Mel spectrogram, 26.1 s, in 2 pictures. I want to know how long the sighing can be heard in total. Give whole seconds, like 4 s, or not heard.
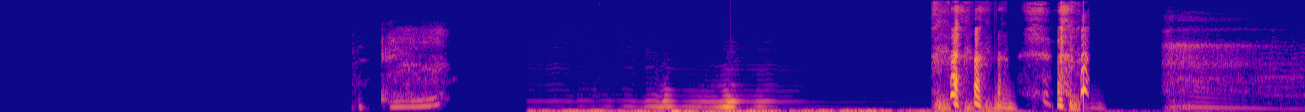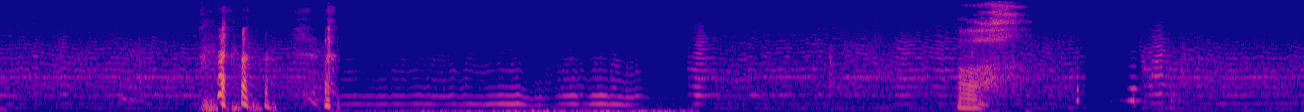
3 s.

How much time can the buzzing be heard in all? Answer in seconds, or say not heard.
21 s.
